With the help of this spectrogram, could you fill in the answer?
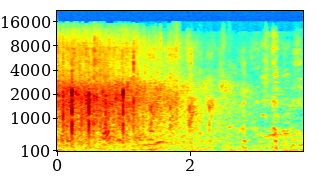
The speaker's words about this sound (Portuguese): pedir uma salva de palmas pelo talento que ele tem também.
